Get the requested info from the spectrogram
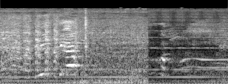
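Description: Range Rover Sport SUV engine running as the vehicle moves off, mostly in the first second and a half, under a steady music drone.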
